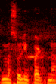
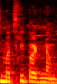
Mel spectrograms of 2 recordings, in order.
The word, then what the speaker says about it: Machilipatnam: Yeah, because So- they pronounce like that, na. Yeah. That's why it is written like Masulipatam.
